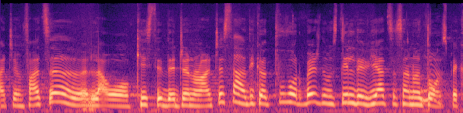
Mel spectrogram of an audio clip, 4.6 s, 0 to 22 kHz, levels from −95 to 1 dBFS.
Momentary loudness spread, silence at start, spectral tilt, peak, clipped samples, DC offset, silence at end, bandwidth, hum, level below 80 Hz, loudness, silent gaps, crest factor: 4 LU; 0 s; -5.5 dB/octave; -2 dBFS; under 0.1%; under 0.1%; 0 s; 20 kHz; none; -44 dBFS; -14 LUFS; none; 12 dB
